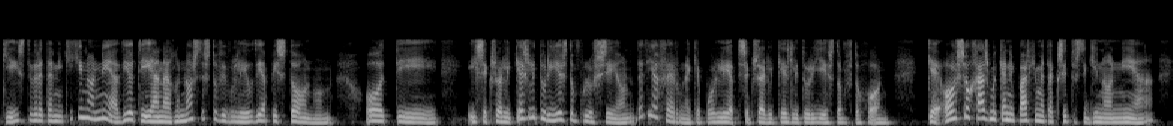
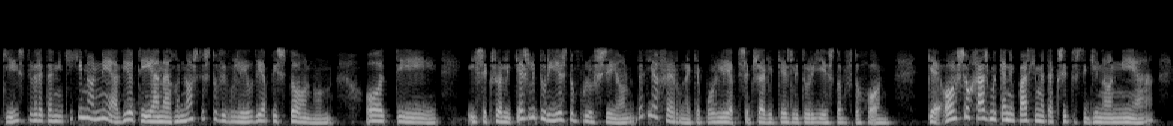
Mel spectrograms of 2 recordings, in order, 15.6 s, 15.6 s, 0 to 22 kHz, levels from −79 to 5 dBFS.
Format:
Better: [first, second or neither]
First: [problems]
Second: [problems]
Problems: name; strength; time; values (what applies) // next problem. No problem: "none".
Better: first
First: garbled, watery; slightly; nothing above 6 kHz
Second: garbled, watery; badly; nothing above 4 kHz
